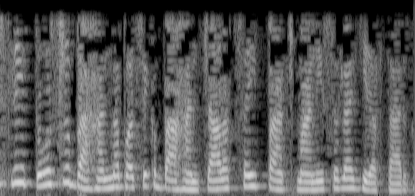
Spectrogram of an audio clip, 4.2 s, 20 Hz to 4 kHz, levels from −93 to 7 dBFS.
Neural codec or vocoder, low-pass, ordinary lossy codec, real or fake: none; 3.6 kHz; none; real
